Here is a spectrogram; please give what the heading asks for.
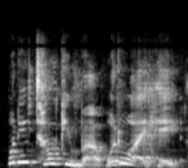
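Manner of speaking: sudden high, fast puzzled question; puzzled surprise. Retold or imitated. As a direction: jump in, baffled by his remark. Puzzled wife questions husband.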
